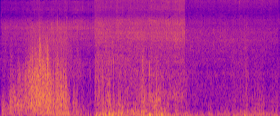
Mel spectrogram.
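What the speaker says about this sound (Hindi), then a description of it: "दिन के टाइम पे तो तेज़ हवाएं हो रही है" Strong wind gusting across a mountainside microphone, a loud steady rush with buffeting swells that dip briefly and surge again, no voices.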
